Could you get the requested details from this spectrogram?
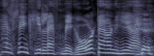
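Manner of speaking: shrill put-on mix of Irish and Spanish-style accents.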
